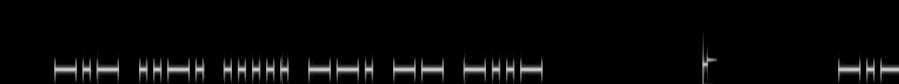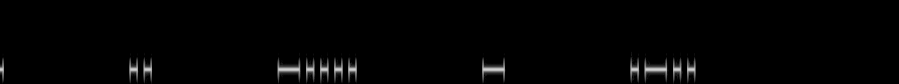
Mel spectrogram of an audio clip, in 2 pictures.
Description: Morse code, heard as a keyed tone, about 17 wpm, spaced as for 9 wpm, 700 Hz. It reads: KF5GMX KI6TL
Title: USA Call Signs - 6x Character Spacing - 17wpm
